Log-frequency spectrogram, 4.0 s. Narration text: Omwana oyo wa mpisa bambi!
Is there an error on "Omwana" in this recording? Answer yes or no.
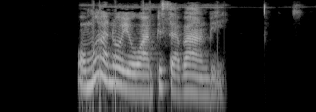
no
